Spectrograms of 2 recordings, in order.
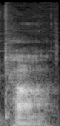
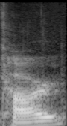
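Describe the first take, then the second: First: The final R sound is dropped entirely. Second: The final R sound is clearly pronounced. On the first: "sometimes it'll be ka" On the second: "if I say anything that ends in a hard R"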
